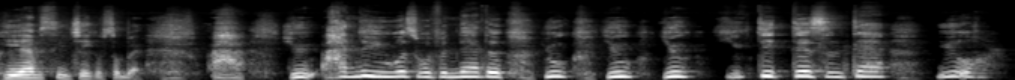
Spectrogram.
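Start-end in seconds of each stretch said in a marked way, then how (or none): 1.4-6.7 high-pitched, stammering outrage; mock angry sputtering. Jacob mad that she was with Fernando, mock sputtering. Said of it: "So Jacob was pissed off".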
